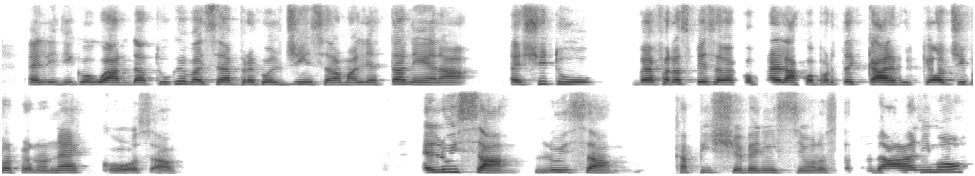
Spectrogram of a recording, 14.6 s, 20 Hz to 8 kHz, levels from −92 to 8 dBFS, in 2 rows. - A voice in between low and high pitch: No, high, 200 Hz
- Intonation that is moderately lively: No, narrow, 2.2 semitones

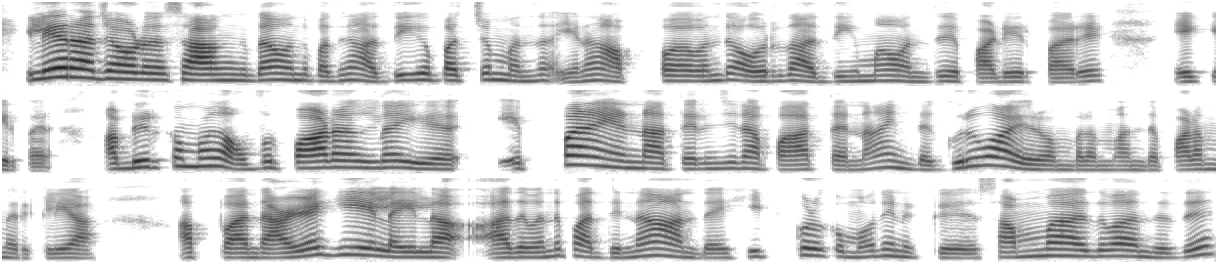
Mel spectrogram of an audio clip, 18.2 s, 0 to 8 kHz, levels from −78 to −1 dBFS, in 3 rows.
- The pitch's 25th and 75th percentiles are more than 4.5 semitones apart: Yes, average, 5.0 semitones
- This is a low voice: No, high, 190 Hz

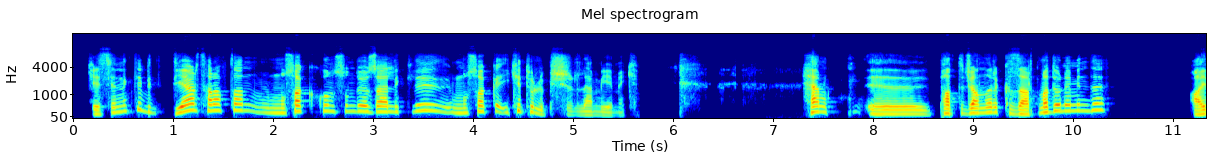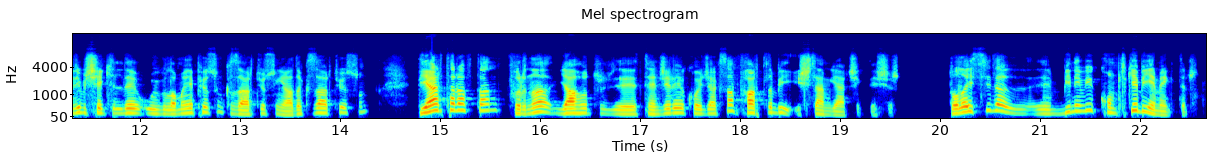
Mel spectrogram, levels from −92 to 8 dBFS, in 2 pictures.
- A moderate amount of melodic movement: No, wide, 7.3 semitones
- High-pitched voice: No, medium, 170 Hz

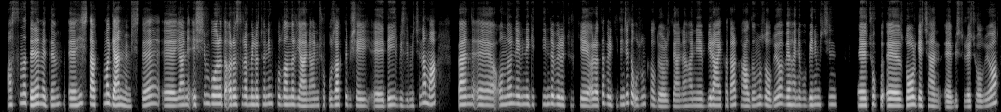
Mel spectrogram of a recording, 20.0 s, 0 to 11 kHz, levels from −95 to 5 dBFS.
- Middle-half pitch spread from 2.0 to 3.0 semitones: Yes, average, 2.7 semitones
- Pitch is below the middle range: No, high, 215 Hz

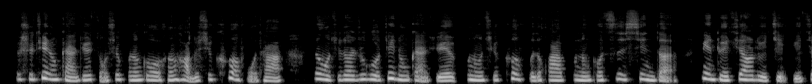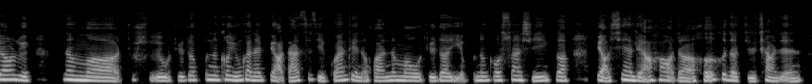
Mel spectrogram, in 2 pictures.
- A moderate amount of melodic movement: Yes, average, 3.1 semitones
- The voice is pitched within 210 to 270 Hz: No, high, 195 Hz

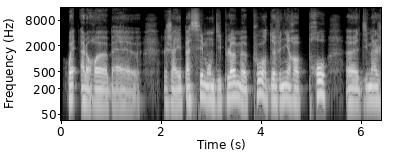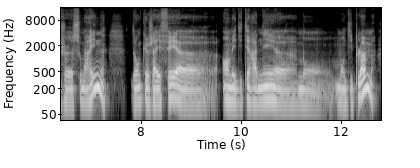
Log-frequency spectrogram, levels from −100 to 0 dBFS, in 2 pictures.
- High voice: No, low, 105 Hz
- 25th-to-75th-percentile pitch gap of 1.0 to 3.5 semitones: Yes, average, 2.8 semitones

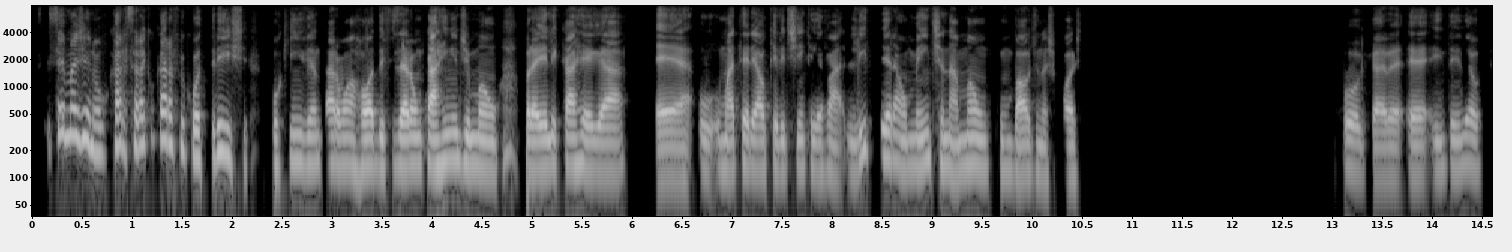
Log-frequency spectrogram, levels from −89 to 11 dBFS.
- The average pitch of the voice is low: Yes, low, 130 Hz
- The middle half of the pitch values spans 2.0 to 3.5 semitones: Yes, average, 3.1 semitones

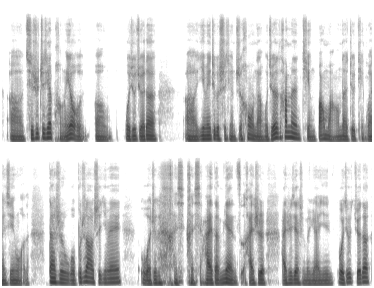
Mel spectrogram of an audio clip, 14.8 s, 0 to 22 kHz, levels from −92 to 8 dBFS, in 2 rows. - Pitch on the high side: No, very low, 95 Hz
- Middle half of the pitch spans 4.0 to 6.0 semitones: Yes, average, 4.4 semitones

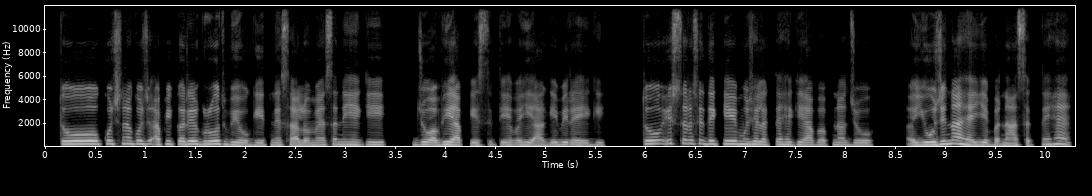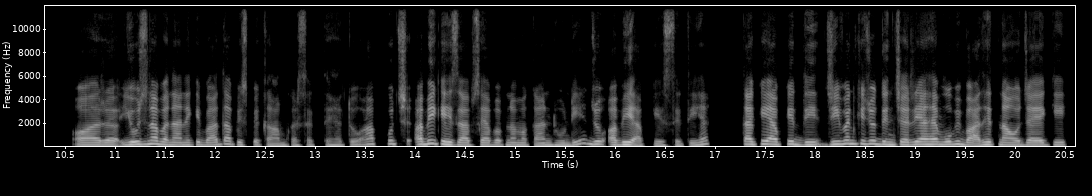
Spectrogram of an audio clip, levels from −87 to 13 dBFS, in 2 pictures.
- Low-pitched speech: No, high, 205 Hz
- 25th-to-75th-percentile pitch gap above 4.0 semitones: Yes, average, 4.6 semitones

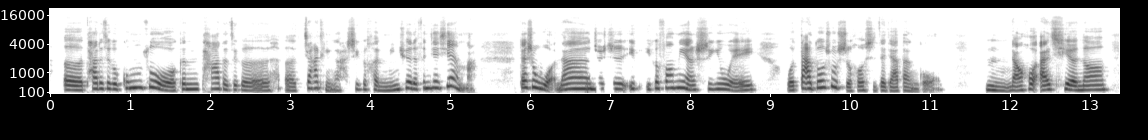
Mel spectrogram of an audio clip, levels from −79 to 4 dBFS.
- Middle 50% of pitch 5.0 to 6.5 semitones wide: Yes, average, 5.3 semitones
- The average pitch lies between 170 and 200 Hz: No, high, 235 Hz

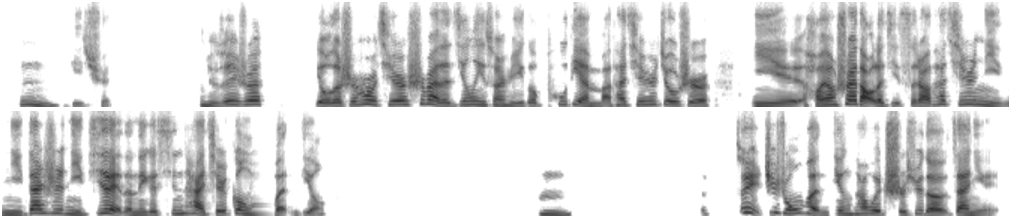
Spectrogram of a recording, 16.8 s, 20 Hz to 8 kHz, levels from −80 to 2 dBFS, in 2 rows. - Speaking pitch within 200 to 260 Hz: Yes, high, 230 Hz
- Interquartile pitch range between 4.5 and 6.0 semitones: Yes, wide, 5.4 semitones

